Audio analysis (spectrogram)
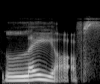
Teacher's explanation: stress on the first syllable because it's a noun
